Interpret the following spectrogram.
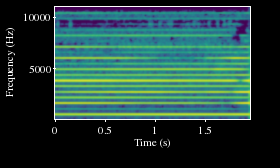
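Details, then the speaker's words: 1950 Astor NJ table-top radio being restored, tone generator fed in: loud, steady, pure tone through the speaker without dropouts or crackle; normal audio output. "all right that's nice and loud so cool cool that's working fine"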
